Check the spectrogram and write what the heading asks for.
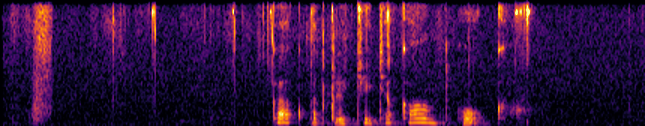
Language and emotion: Russian, sad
